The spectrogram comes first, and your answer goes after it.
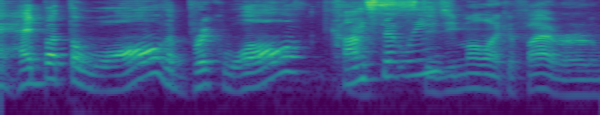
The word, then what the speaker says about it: Stygimoloch: look it up to see how it was pronounced. It's called a Stygimoloch, and that's how it's pronounced. It's the headbutting dinosaur. So Chris Pratt, he and I don't know about that. It's a Stygimoloch.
